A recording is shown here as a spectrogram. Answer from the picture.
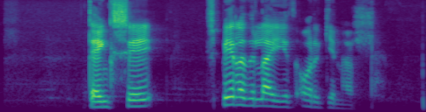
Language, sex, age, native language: Icelandic, male, 40-49, Icelandic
